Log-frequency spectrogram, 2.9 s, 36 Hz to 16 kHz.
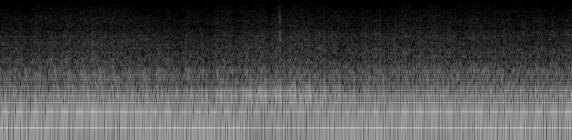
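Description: A 1966 Chrysler car engine idles steadily while warming up, a continuous low rumble with an even pulsing throb, close and constant throughout with no talk.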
